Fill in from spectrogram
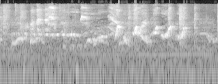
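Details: White-rumped shama in an agitated, non-stop song used to provoke other birds, a varied stream of whistled slurs and harsh squawky notes jumping between registers, with a steady faint hum underneath.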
